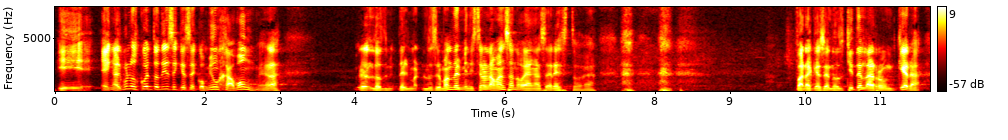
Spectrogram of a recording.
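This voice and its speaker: A man, a pastor telling a story in a playful, animated sermon, recorded in an echoey church hall. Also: a little high, moderate pace, pauses often. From El Salvador.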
